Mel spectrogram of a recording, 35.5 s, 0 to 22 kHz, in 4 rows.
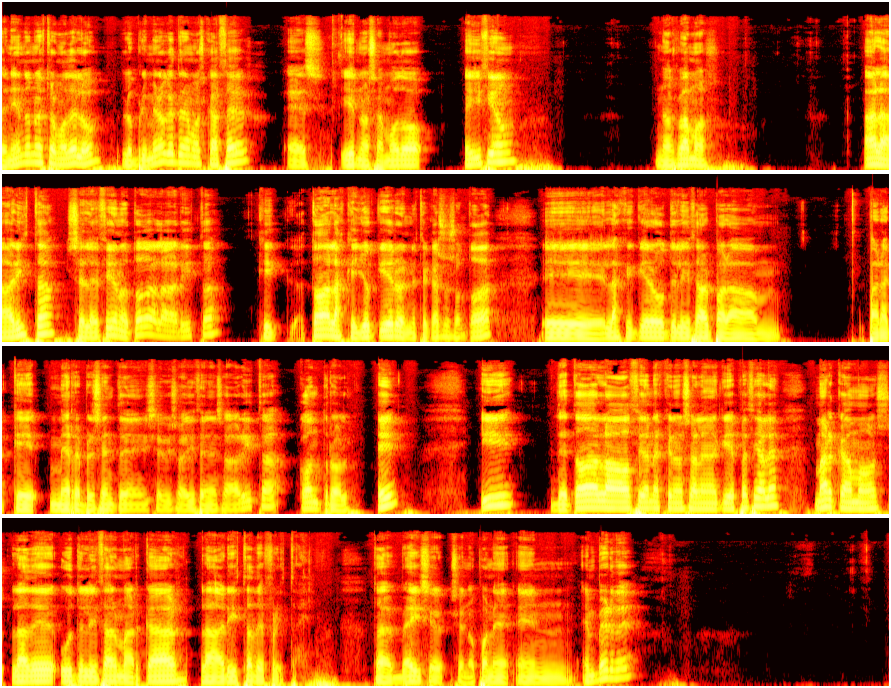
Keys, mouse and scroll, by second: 3.3 Tab, 6.1 a, 8.0 ctrl+Tab, 9.2 a, 21.3 ctrl+e, 33.3 a, 35.1 Tab.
